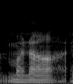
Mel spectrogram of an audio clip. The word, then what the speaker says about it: manna: And you'll see when they're gathering manna, or mana, I think is actually how you say it in Hebrew, later, they want to work double.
